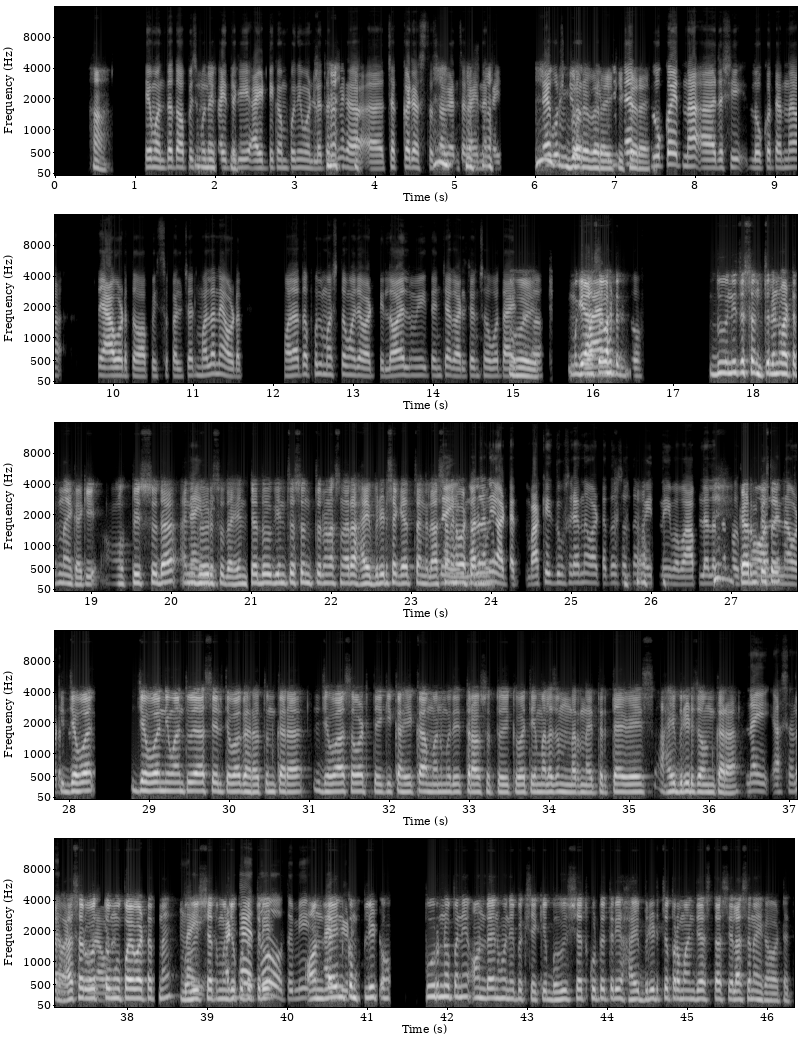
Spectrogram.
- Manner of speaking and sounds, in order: chuckle; laughing while speaking: "बरोबर आहे की. खरं आहे"; other noise; in English: "हायब्रिड"; chuckle; in English: "हायब्रिड"; in English: "हायब्रिड"; in English: "हायब्रिडचं"
- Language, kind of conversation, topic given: Marathi, podcast, भविष्यात कामाचा दिवस मुख्यतः ऑफिसमध्ये असेल की घरातून, तुमच्या अनुभवातून तुम्हाला काय वाटते?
